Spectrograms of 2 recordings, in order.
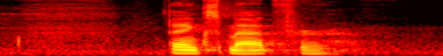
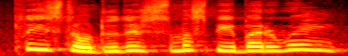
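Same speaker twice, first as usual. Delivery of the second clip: high, louder pleading as friends; begging and pleading; 10 semitones higher, 4 dB louder than usual. Retold or imitated. Friends in his dream beg him not to face the bear, begging. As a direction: plead urgently, voice pitched way up. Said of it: "they're begging and pleading with me".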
